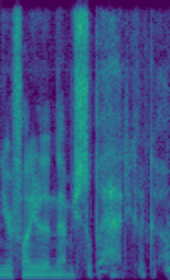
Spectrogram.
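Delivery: hushed seductive whisper, very soft; sexy voice. Pretend. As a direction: purr it like a come-on. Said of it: "You're doing a sexy voice".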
